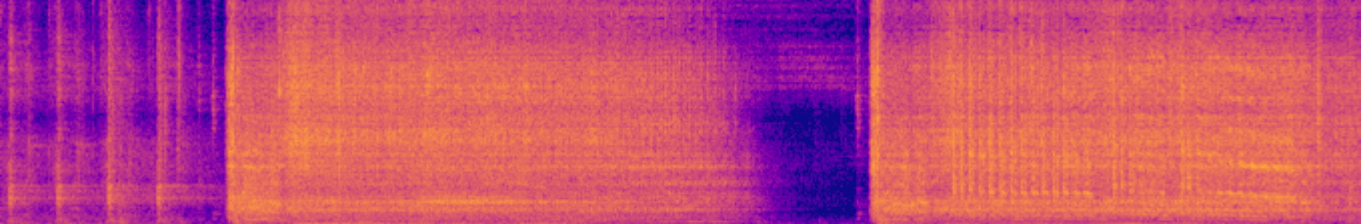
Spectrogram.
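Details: Tucker Sno-Cat tow truck that won't start again, being started to trace a hydraulic leak at a valve. Two long bursts of steady cranking with a pause between, but it never catches. Cranks but won't start.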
